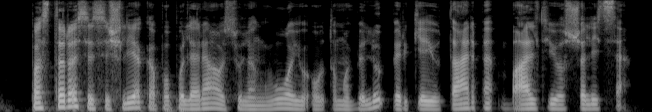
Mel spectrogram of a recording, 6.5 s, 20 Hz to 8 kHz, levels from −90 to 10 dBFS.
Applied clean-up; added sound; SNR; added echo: none; none; none; none.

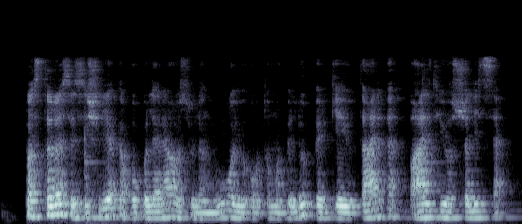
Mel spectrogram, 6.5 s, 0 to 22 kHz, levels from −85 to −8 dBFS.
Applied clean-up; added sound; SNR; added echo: neural separator model SepFormer DNS4.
